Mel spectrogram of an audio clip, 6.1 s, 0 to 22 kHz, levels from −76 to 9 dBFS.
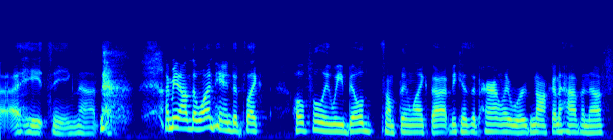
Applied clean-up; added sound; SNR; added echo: none; none; none; none.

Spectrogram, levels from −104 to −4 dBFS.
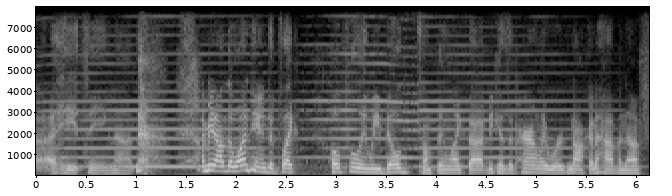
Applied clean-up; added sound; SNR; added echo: none; Bowed string instrument; 11 dB; none.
